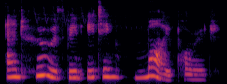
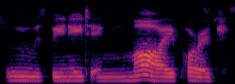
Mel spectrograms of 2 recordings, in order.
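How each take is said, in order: First: It is said in a cross voice. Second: It is said in a big, gruff voice.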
